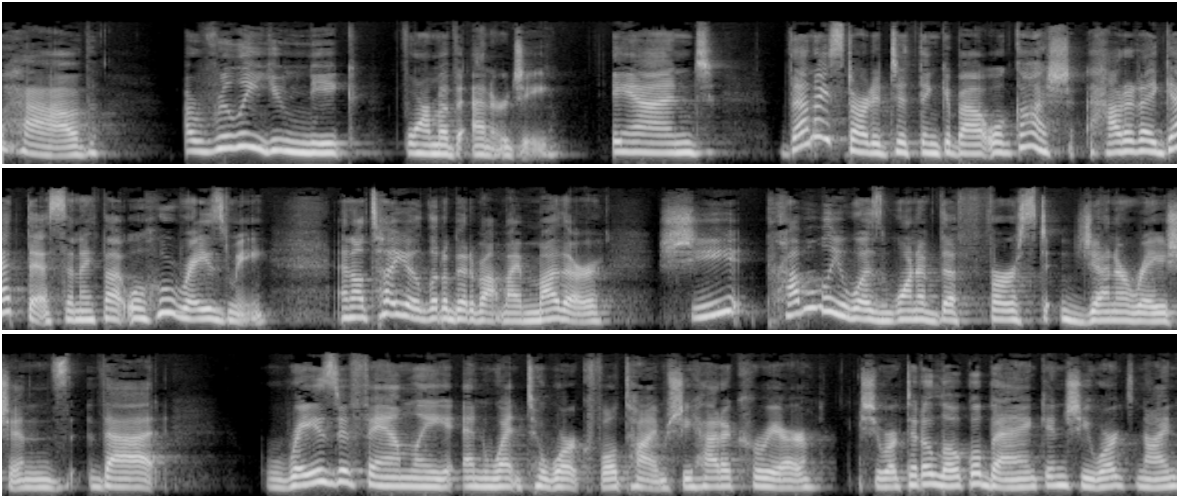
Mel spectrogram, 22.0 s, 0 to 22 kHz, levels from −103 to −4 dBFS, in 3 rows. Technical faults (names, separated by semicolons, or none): none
